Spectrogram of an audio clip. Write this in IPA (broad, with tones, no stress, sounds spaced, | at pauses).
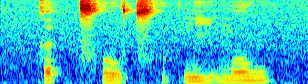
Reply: k ɐ˧ t̚ t͡sʰ o˨˩ w t͡sʰ ʊ˧ k̚ n̪ iː˨˩ m o˥ w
